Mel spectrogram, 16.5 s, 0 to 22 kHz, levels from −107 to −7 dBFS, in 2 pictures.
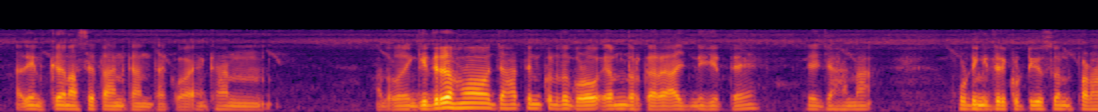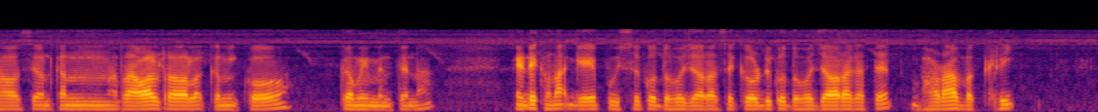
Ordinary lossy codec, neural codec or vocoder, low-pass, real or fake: none; codec, 16 kHz, 16 kbps, FunCodec, trained on LibriTTS, 50 frames a second; 7.2 kHz; fake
